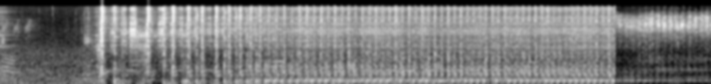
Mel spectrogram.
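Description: A motorcycle engine starts up and runs with a loud, rapid rumble.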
